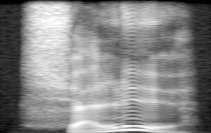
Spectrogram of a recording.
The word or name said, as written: 旋律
